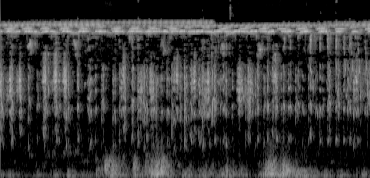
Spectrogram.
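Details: Yellow bittern nestlings fed by their mother in a wild nest keep up fast, rasping chatter throughout. Two louder low thumping, rustling bursts come from nest movement, over steady hiss.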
